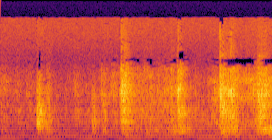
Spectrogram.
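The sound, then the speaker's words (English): A door is opened, with a handful of short clunks and rattles from the latch and frame, and no voices. “Better, I suppose, to answer the door.”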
